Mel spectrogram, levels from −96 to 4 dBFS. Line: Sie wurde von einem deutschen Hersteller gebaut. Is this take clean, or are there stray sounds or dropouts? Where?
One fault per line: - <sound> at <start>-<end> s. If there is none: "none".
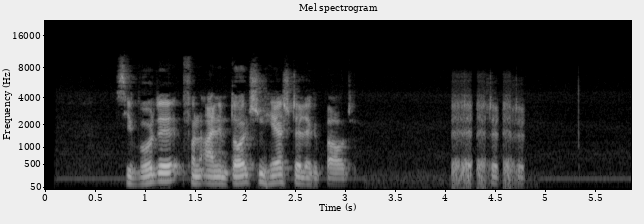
- laugh at 4.1-4.8 s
